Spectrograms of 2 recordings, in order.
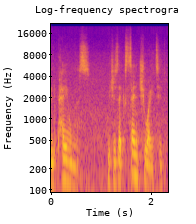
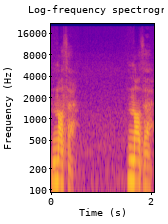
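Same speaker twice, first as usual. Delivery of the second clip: words let out on a sigh. Weak with fever, he says a name kept in his heart, low murmur like a sigh. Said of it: "He murmurs it in a low voice, like a sigh".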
